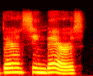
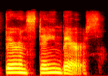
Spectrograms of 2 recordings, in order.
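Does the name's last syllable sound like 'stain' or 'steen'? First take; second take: steen; stain. First: The name's last syllable is pronounced 'steen'. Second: The name's last syllable is pronounced 'stain'. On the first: This is the version people remember. The speaker calls it wrong. "everyone thought it was Bernstein Bears" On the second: This is the actual name. The speaker calls it right. "but it's Bernstein Bears"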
